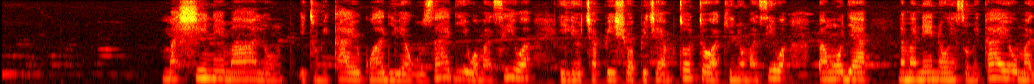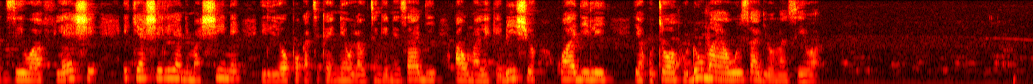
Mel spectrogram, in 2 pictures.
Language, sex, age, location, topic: Swahili, female, 25-35, Dar es Salaam, finance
